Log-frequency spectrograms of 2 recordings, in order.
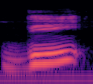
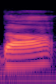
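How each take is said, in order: First: The vowel of 'the' is a long 'ee'. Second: The vowel of 'the' is a short 'uh'. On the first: "এজন্য এখানে দি হয়েছে।" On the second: "তখন সেখানে দা ব্যবহার করতে হবে"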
